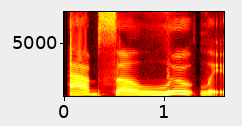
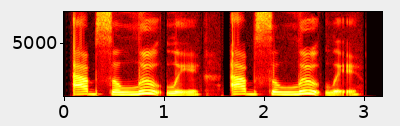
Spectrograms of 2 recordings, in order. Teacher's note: So how do we pronounce absolutely? So the stress is on the third syllable.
